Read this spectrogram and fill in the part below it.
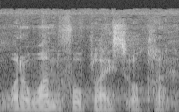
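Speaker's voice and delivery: quiet, low voice.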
